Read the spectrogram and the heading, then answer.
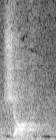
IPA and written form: ʃɒp (shop)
